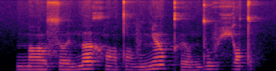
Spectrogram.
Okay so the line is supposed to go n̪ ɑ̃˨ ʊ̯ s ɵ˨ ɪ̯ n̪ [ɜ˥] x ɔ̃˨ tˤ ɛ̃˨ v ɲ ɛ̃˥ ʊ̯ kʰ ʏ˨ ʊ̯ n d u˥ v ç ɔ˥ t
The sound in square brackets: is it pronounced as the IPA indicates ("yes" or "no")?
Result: yes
